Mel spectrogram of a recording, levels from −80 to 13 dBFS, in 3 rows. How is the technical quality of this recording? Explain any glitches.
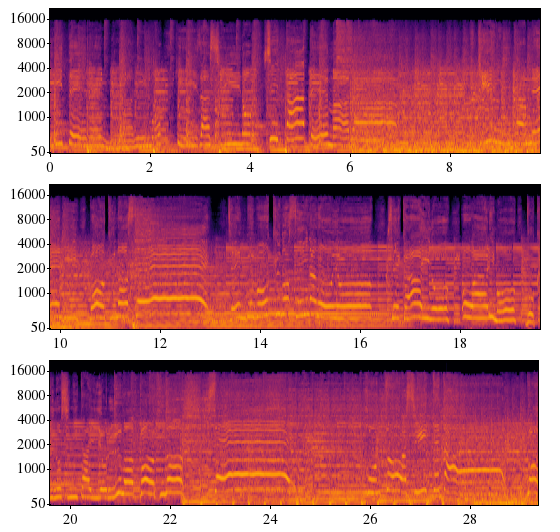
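The technical quality holds up, with no glitches to explain.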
